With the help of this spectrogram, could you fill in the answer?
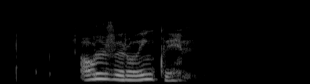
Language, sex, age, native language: Icelandic, male, 10, Icelandic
